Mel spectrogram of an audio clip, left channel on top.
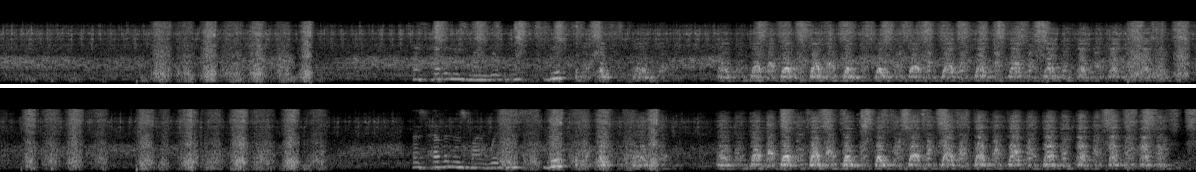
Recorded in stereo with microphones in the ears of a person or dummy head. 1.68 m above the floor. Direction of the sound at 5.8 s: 60° right (ahead or behind).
